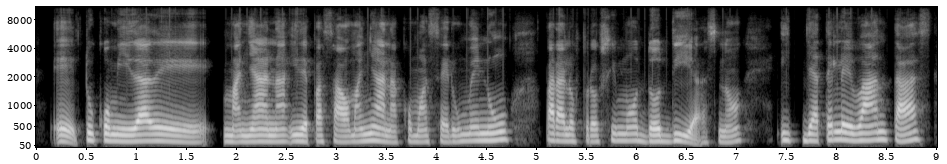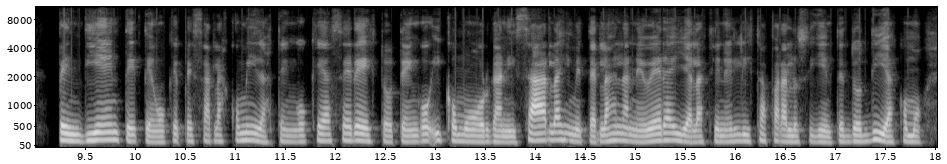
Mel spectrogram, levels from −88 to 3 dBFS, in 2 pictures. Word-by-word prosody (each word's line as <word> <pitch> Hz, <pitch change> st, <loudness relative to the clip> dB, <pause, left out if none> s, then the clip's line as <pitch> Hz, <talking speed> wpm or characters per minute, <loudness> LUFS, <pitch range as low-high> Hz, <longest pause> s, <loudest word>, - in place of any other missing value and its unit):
eh, 145 Hz, -2 st, +1 dB
tu 170 Hz, -2 st, -1 dB
comida 155 Hz, -2 st, +5 dB
de 140 Hz, -5 st, +1 dB
mañana 140 Hz, +1 st, +2 dB
y 145 Hz, -, 0 dB
de 145 Hz, -1 st, +3 dB
pasado 145 Hz, -2 st, 0 dB
mañana, 145 Hz, -3 st, +1 dB
como 135 Hz, +1 st, -4 dB
hacer 140 Hz, 0 st, -4 dB
un 140 Hz, -, -3 dB
menú 165 Hz, +3 st, +2 dB, 0.3 s
para 160 Hz, -3 st, +3 dB
los 150 Hz, -1 st, -2 dB
próximos 155 Hz, +2 st, -3 dB
2 145 Hz, 0 st, +2 dB
días, 135 Hz, -5 st, -1 dB
¿no?, 135 Hz, +5 st, -4 dB, 0.4 s
y 170 Hz, -1 st, -4 dB
ya 160 Hz, -2 st, +1 dB
te 175 Hz, -, 0 dB
levantas 175 Hz, -1 st, +2 dB, 0.2 s
pendiente: 170 Hz, 0 st, +2 dB
"Tengo 130 Hz, -3 st, -3 dB
que 160 Hz, -, -5 dB
pesar 150 Hz, -1 st, -6 dB
las 145 Hz, -1 st, -6 dB
comidas, 165 Hz, -5 st, -2 dB
tengo 140 Hz, -1 st, -5 dB
que 165 Hz, -2 st, -2 dB
hacer 160 Hz, +2 st, -2 dB
esto, 150 Hz, -4 st, -1 dB
tengo", 140 Hz, +2 st, -1 dB
y 165 Hz, -, -2 dB
como 150 Hz, -3 st, 0 dB
organizarlas 140 Hz, +6 st, +2 dB
y 170 Hz, -, -3 dB
meterlas 145 Hz, +1 st, -1 dB
en 170 Hz, -, -1 dB
la 160 Hz, -, 0 dB
nevera, 150 Hz, +5 st, +1 dB
y 165 Hz, -, 0 dB
ya 140 Hz, -3 st, +1 dB
las 135 Hz, 0 st, -3 dB
tienes 140 Hz, 0 st, -3 dB
listas 150 Hz, +1 st, -4 dB
para 145 Hz, -2 st, -2 dB
los 135 Hz, -1 st, -2 dB
siguientes 135 Hz, -1 st, -4 dB
2 145 Hz, -1 st, -1 dB
días, 150 Hz, -6 st, +1 dB
como 135 Hz, -2 st, -3 dB
150 Hz, 175 wpm, -18 LUFS, 140-160 Hz, 0.4 s, comida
